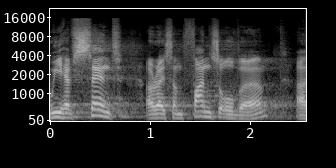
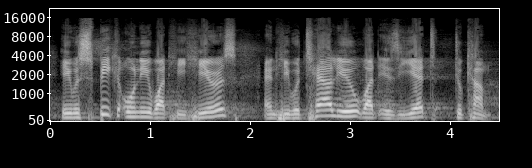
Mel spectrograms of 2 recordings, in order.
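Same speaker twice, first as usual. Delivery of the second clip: loud congregational scripture reading; many voices in unison; 7 dB louder than usual. Real, not acted. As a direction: read aloud together, loud and steady. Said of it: "Read it aloud together".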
